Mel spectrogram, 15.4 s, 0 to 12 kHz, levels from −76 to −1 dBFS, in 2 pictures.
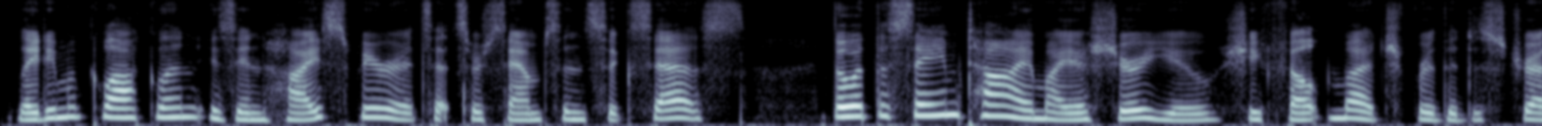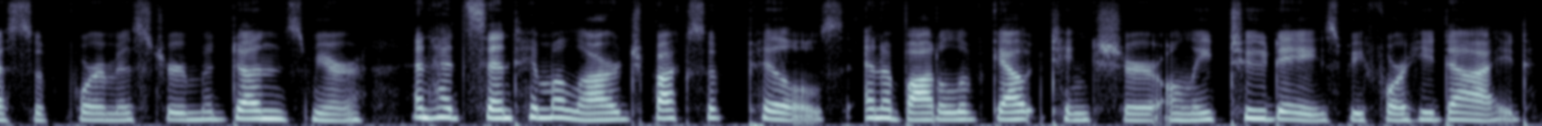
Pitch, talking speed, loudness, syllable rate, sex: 205 Hz, 190 wpm, -20 LUFS, 4.6 syllables/s, female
